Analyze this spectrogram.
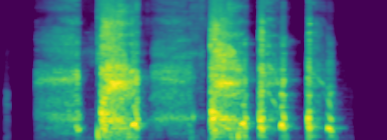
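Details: Woman, former smoker with E-cigarette or vaping-associated lung injury (EVALI) and permanent congested cough: loud throat clearing then harsh, wet coughs, about six bursts in four seconds; she also has wheezing and stuffy nose.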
